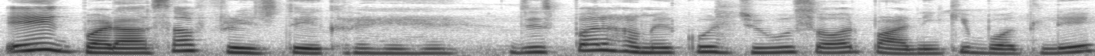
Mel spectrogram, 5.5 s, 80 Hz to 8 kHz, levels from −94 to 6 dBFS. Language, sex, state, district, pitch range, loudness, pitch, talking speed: Hindi, male, Chhattisgarh, Raipur, 195-235 Hz, -17 LUFS, 210 Hz, 185 wpm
